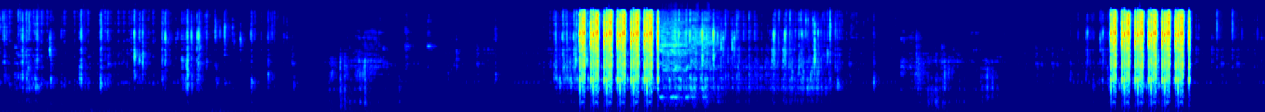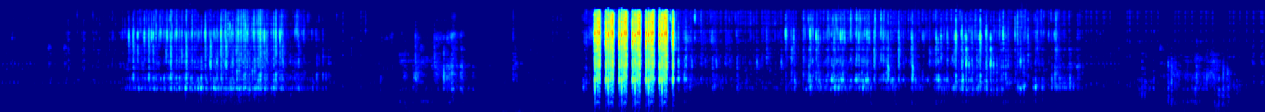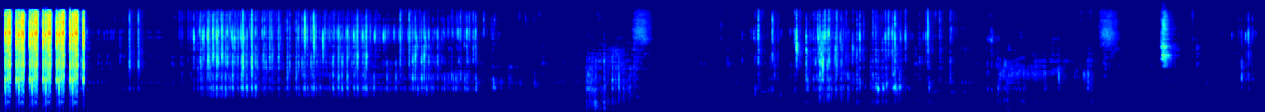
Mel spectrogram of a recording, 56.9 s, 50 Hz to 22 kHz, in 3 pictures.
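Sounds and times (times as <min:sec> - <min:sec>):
slime squelching and dripping: 0:00.0 - 0:06.2, 0:20.2 - 0:47.7, 0:48.7 - 0:54.7.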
